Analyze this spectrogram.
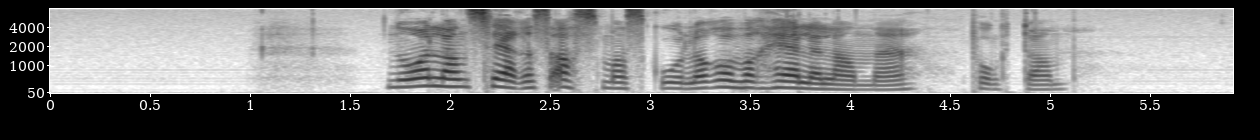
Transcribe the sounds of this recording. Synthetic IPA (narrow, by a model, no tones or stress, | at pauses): noːlɑnseːʁəsɑsmɑskuːləʁoːʋəʁheːləlɑnə | pʰʊŋkt̪ʊm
